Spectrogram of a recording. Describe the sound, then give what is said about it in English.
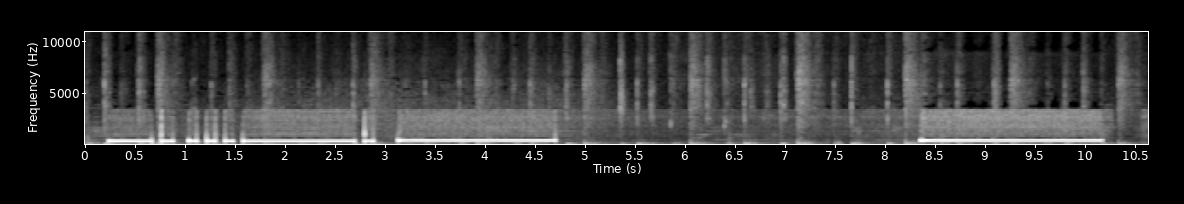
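A rapid burst of touch-tone dialing beeps as a phone call is placed, then a steady telephone tone that cuts off, a quiet pause, and the tone returning for a couple of seconds, clear with no talking. “I want you to hang on the phone, mute your phone, and let us just do the call just to see where he sends them.”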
